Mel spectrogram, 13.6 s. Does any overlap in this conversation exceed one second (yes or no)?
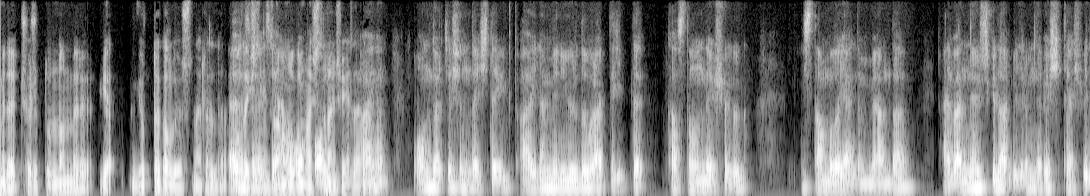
yes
